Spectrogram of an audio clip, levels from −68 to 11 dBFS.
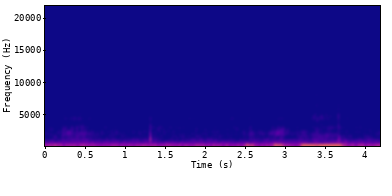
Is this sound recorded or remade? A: remade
